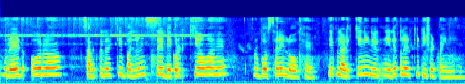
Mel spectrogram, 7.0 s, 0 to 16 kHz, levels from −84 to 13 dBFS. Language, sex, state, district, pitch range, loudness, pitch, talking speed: Hindi, female, Bihar, Araria, 265-305 Hz, -17 LUFS, 290 Hz, 215 wpm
